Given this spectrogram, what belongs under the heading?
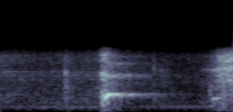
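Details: A single abrupt, voiced hiccup with a short catch of breath, another beginning at the end, from a man with drunken hiccups after holding his breath failed; hiccups.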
